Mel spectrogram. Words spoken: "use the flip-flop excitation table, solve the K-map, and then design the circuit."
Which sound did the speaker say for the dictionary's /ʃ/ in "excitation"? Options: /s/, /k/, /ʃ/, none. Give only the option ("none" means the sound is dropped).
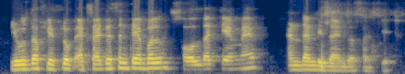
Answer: /s/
